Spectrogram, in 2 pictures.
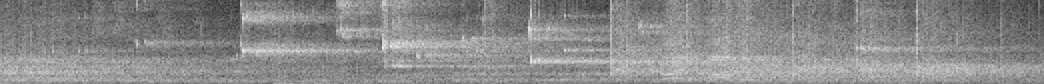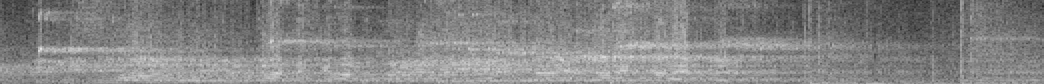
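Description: Indoor basketball play: the ball bouncing on the court floor, sneakers squeaking in short high chirps, and players calling out, all echoing in a large hall.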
